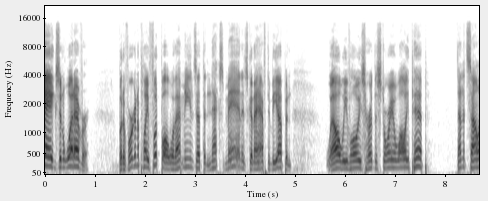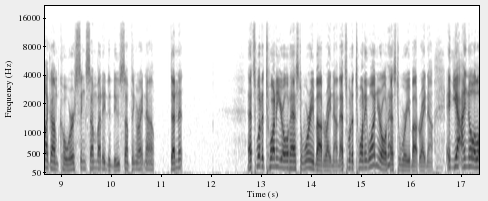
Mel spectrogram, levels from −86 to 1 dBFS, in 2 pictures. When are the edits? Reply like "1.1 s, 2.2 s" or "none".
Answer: none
